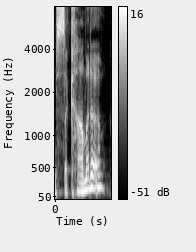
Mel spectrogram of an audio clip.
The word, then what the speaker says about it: Sakamoto: There's a man whose last name was Sakamoto and he pronounces his name Sakamoto.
